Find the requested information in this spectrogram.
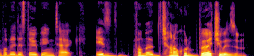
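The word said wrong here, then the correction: Veritasium: I might butcher the name, to be honest. Virtasium, sorry. I keep saying virtuous. It's Virtasium.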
